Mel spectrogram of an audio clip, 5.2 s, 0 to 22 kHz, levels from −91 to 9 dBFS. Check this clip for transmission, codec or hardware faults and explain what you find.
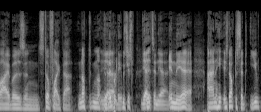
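One fault, a time-stretched section. From 2.03 s to the end, the speech turns rushed at about 1.43 times its pace while pitch holds, likely from software squeezing the audio by dropping short pieces.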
